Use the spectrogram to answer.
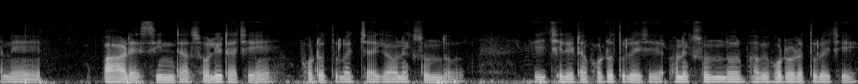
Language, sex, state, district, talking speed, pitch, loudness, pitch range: Bengali, male, Jharkhand, Jamtara, 155 wpm, 110 Hz, -20 LUFS, 110-115 Hz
